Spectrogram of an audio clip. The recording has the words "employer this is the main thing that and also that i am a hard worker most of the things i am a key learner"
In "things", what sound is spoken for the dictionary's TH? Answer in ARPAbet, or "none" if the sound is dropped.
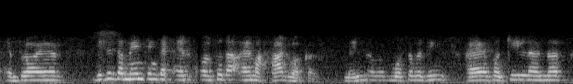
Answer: T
